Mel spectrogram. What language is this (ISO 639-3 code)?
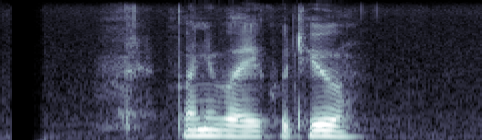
nep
